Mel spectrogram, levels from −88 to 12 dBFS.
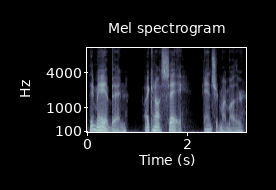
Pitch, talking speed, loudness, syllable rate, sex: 100 Hz, 190 wpm, -20 LUFS, 5.9 syllables/s, male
